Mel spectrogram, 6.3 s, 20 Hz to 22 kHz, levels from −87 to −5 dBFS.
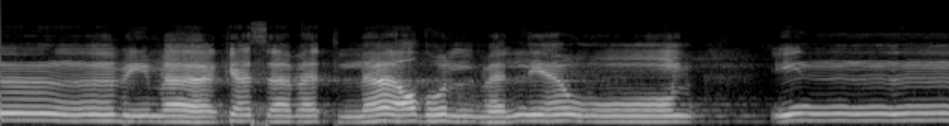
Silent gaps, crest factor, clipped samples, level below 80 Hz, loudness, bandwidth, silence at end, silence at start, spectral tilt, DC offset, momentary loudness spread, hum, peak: none; 16 dB; under 0.1%; -72 dBFS; -31 LUFS; 10.5 kHz; 0 s; 0 s; -5.5 dB/octave; under 0.1%; 7 LU; none; -16 dBFS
